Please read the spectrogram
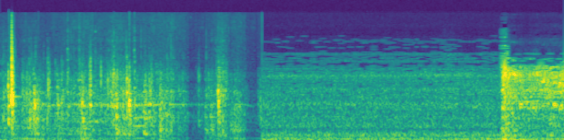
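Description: Road and engine noise of a moving car, picked up inside the cabin by a dashcam. The noise drops away for about half a second around two seconds in, then resumes steady, and grows louder near the end.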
